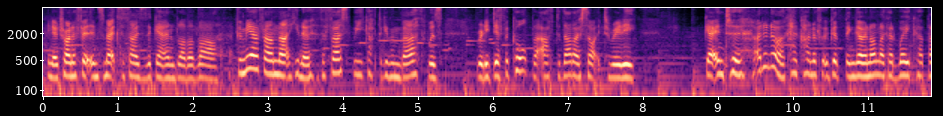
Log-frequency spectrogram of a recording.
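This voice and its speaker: Faint music sits behind a young adult woman speaking quickly at medium pitch. She's a vlogger and new mother, rambling candidly for a casual vlog as she walks outdoors.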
